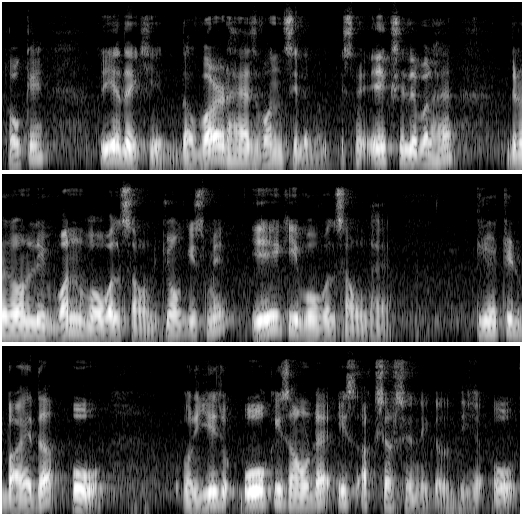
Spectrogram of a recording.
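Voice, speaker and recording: A male English literature teacher giving a slide-based video lesson, patiently repeating words slowly and explaining each slide line. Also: fairly high pitch, lively intonation, warm tone.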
